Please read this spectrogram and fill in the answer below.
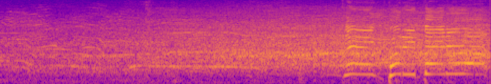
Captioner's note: crowd cheering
